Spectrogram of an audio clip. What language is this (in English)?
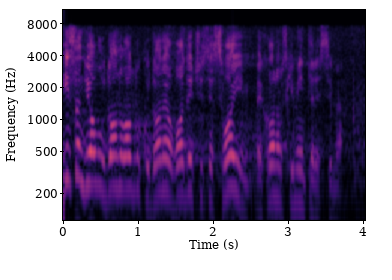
Serbian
